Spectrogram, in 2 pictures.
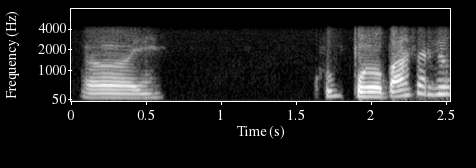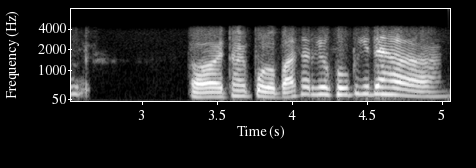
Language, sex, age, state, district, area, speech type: Goan Konkani, male, 18-30, Goa, Canacona, rural, conversation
